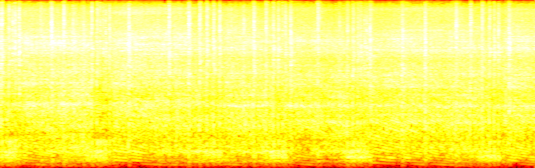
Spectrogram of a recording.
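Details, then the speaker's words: KTM two-stroke dirt bike after a new reed valve, replacing worn petals with a hole that sprayed fuel into the airbox and blew air through the carb: crisp crackle, revs rising and falling cleanly without bogging; normal running, sounds much better. "and we'll actually have some that the engine sounded like to what it is now. Kurwa! Turn it up, man. No. Get us copyrighted, guys, innit? That, guys, sounds much better."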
